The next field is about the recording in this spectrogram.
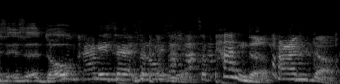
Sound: distant laughs from 'Behzinga' and cameramen

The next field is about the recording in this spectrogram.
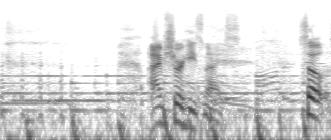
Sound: laughing

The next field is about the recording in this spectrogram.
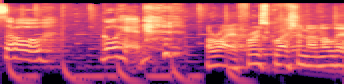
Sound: chuckling

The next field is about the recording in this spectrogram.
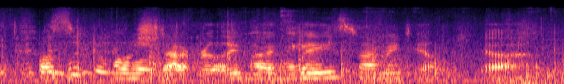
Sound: indistinct chatter

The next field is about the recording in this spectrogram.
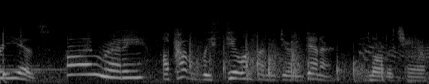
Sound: sing-song; hurried footsteps of both; door creaks

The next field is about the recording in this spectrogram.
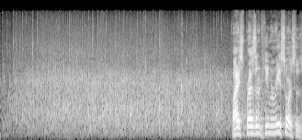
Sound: attendees applauding

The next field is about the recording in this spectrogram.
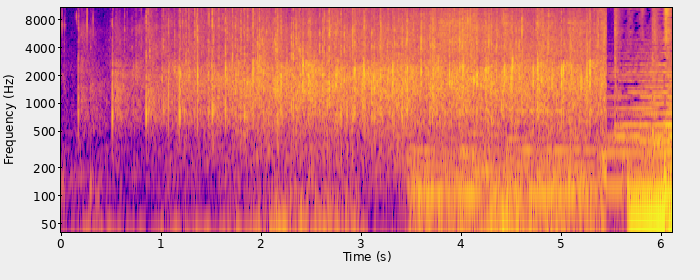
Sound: audience clapping; soft music

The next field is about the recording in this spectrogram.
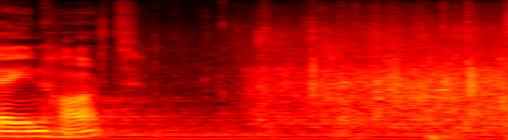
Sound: applause

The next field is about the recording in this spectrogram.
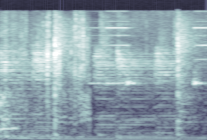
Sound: microwave beeping

